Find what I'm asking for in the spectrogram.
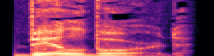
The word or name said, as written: billboard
